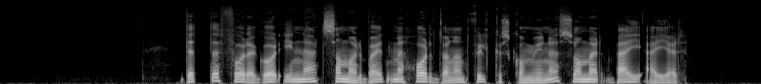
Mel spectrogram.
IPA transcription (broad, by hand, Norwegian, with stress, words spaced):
ˈdɛtə ˈfoːɾəˌɡoːɾ ˈiː ˈnæːʈ ˈsɑmɑɾbæɪd ˈmeː ˈhɔɾdɑlɑn ˈfʏlkəskʊˌmʉːnə ˈsɔm ˈæːɾ ˈʋæɪˌæɪəɾ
